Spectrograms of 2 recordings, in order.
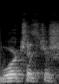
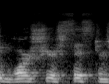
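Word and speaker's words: Worcestershire: Um Warchester sauce is another one that I like. Um and I apologize to my British friends for the Americanized pronunciation there, but at least I didn't say warer sister sauce.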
